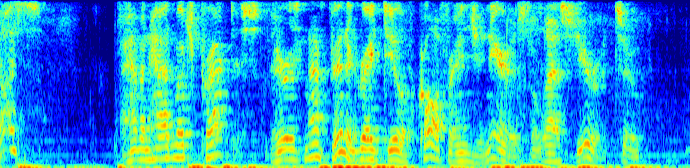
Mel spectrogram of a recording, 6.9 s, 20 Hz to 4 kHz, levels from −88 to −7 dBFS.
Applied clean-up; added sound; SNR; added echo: neural separator model SepFormer DNS4.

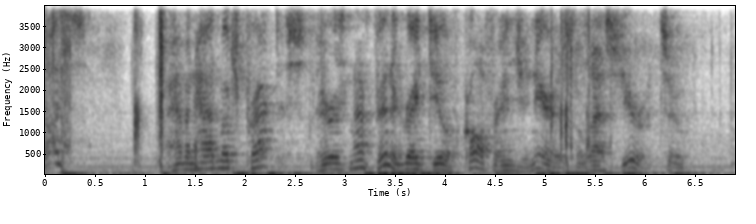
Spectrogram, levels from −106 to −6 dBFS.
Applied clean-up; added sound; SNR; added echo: none; Packing tape, duct tape / Tearing; 7 dB; reverberation time 1.7 s.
